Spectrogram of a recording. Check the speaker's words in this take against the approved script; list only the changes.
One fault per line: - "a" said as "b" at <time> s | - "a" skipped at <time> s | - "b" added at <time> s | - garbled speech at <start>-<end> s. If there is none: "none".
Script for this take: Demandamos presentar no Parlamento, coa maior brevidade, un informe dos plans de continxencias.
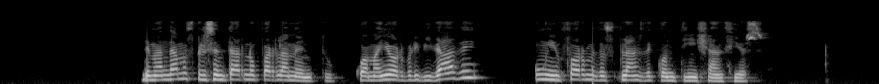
none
